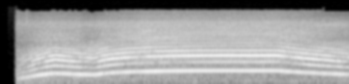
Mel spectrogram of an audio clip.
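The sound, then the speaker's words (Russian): A siren wailing during a naval operation against pirate groups on the water. One loud, steady tone rises in pitch, dips briefly, climbs again, holds level for a couple of seconds, then sags slightly near the end. “Опять взревела чертова сирена.”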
